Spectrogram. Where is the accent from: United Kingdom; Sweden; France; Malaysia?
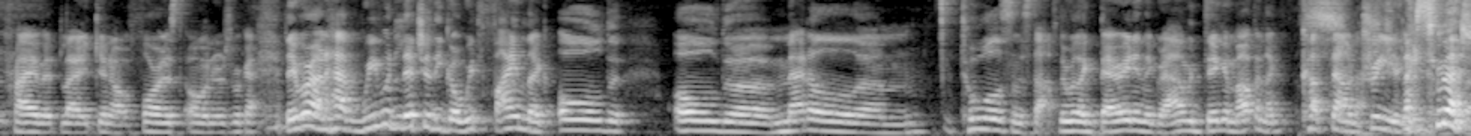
Sweden; Nordmaling, Västerbotten County; English is a second language; moved away as an adult; also born or lived in Umeå, Sweden; now in Prague, Czech Republic; So I come 45 minutes from there, from a little municipality called Nordmaling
